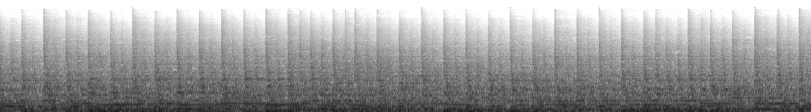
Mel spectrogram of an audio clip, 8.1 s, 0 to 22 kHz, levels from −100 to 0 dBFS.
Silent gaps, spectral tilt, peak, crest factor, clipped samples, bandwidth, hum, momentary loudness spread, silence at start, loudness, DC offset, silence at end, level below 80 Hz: none; -9.5 dB/octave; -2 dBFS; 14 dB; under 0.1%; 6.4 kHz; none; 2 LU; 0 s; -19 LUFS; under 0.1%; 0 s; -20 dBFS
